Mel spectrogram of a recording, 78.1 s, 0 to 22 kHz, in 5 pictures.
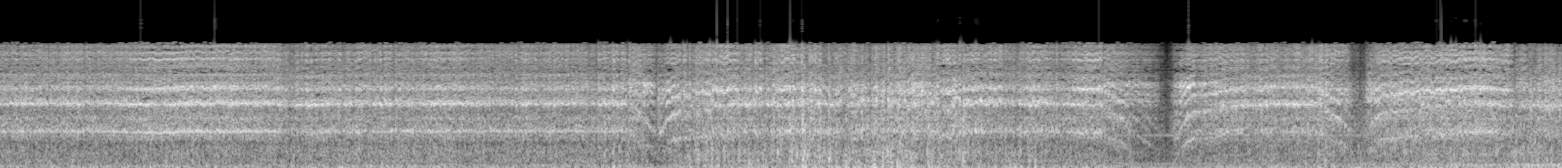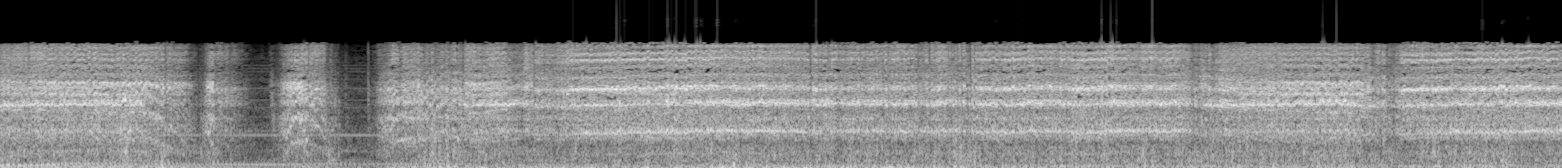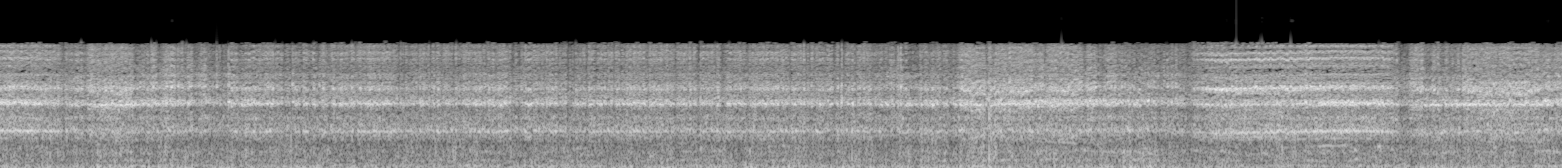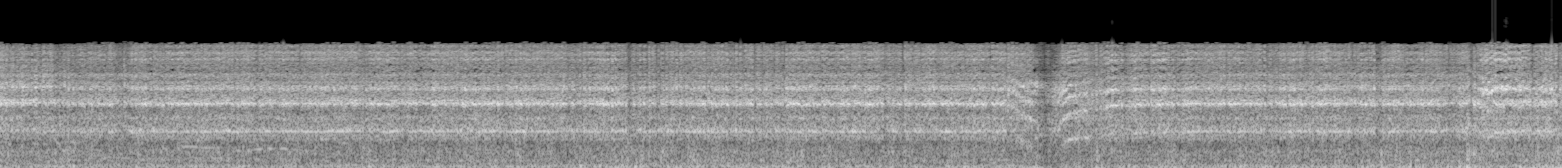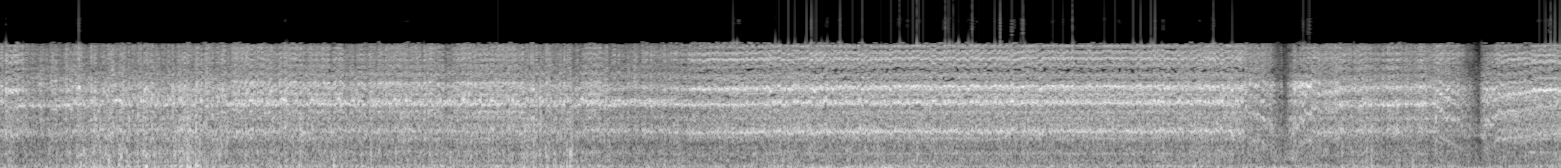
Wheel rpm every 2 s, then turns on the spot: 230, 230, 230, 190, 220, 130, 170, 210, 100, 80, 210, 230, 230, 220, 210, 220, 230, 230, 230, 230, 220, 220, 220, 230, 240, 230, 230, 230, 170, 230, 230, 210, 210, 210, 220, 210, 210, 160, 160.
10-12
